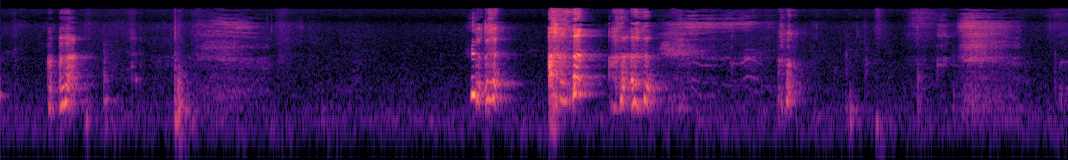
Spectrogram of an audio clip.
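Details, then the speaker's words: Hiccups: sharp, abrupt vocal catches recurring irregularly amid laughter and breathy sounds. "We got the hiccups."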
